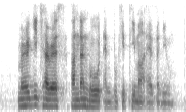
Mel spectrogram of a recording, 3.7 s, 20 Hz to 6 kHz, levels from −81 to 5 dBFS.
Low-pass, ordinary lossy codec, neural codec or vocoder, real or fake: 5.4 kHz; Opus, 16 kbps; codec, 16 kHz in and 24 kHz out, 1.1 kbps, FireRedTTS-2 codec; fake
